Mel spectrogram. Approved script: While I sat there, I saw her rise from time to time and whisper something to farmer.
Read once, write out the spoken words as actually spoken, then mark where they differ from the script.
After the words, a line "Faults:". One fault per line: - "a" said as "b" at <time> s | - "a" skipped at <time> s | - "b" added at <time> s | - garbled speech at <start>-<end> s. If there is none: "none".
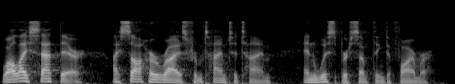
While I sat there, I saw her rise from time to time and whisper something to farmer.
Faults:
none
